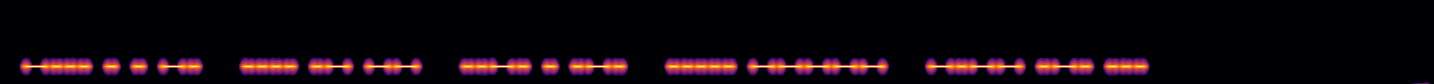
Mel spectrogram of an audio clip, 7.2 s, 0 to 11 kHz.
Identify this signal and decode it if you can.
Morse code, heard as a keyed tone, about 36 wpm, 700 Hz. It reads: BEEN HAM FER 50 YRS
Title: Practice QSO - Exchange 3 - More Info - 35wpm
